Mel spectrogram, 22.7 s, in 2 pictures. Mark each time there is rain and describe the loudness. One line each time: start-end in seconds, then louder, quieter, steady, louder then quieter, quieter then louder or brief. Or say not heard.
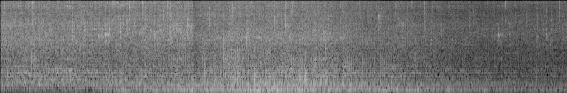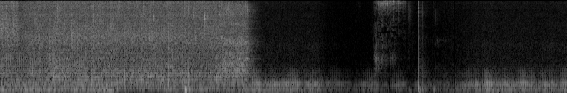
0.0-16.3 quieter.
